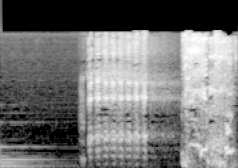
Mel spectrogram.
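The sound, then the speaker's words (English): Goat bleats close an early version of a streaming service's signature sound logo. A sustained musical chord gives way to a quavering, rapidly pulsing bleat, then a louder, harsher second bleat. “He put a goat at the end of it because he said he thought goats were fun and quirky.”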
